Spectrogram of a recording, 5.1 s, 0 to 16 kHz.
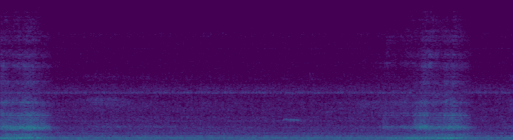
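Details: Adult woman (mother) snoring in a dark room, worst at sleep onset, recorded on a PowerShot SX130 IS camera: two rough, rattling snores about four seconds apart over steady electrical hum.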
